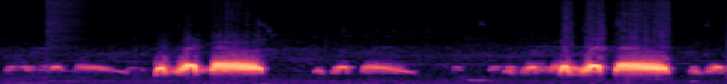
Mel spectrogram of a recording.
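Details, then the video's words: Spotted dove THỔ-style cooing played to make captive birds call, soft falling coos leading into two looped notes and a long loud buzzy coo, pattern repeated twice. "Tiếng chim cu gáy thúc gù + thúc đấu đủ bài giọng THỔ giúp bổi nhanh nổi"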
